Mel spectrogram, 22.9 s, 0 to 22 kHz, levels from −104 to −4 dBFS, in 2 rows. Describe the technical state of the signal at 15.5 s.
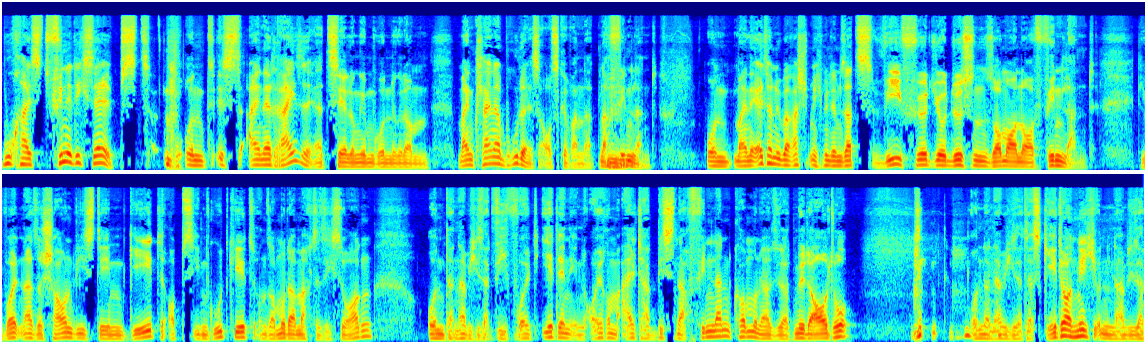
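At 15.5 s the speech signal is intact, with no audible fault at that moment.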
